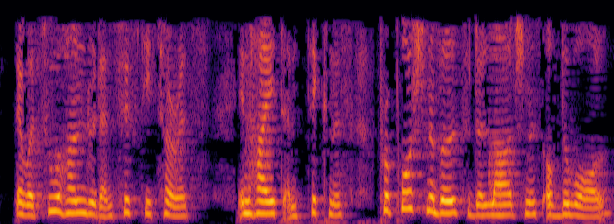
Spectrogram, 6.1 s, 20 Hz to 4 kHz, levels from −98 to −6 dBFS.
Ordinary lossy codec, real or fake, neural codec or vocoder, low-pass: AAC, 16 kbps; real; none; 3.6 kHz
